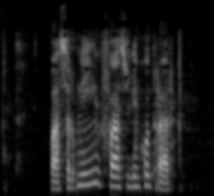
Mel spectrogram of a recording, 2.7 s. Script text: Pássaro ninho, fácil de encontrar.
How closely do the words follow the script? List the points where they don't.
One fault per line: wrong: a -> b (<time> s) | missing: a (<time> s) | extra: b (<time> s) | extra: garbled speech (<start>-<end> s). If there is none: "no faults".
no faults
